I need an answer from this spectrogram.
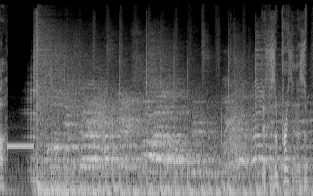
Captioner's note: dramatic music; inmates yelling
